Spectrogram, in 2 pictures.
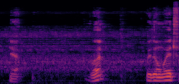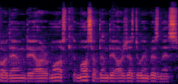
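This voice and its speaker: A man with a non-native accent speaks at a moderate pace, his pitch fairly low and his intonation fairly even. He leaves long, frequent pauses, with noticeable background noise behind him. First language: not English. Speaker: religious live-stream host. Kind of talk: live call-in show. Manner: halting.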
